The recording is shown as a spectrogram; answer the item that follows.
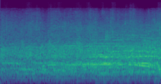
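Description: Cheering and applause from a girls' high school basketball crowd after a made bank shot, a steady, dense wash of clapping and voices filling the gym at close range for under two seconds.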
